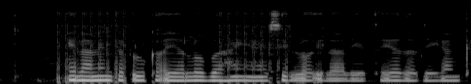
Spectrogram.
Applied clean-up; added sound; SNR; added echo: classical method spectral subtraction.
